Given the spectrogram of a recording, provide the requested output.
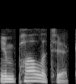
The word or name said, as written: impolitic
